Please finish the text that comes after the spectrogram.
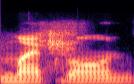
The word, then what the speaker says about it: micron: studied 3 to 5 micron. So this is the symbol of micron. Wherever you will see this symbol, so you have to pronounce it as micron.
